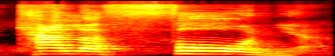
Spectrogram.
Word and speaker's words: California: question the answer is the primary stress the main stress in the word is on fall the third syllable California California California okay but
